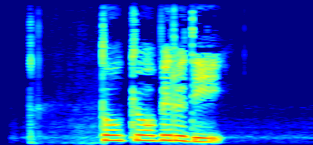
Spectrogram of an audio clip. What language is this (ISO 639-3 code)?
jpn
